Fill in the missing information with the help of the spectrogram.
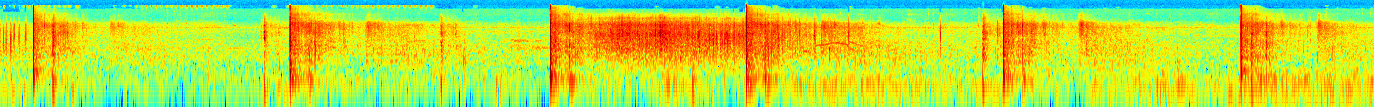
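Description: Aerial fireworks shells bursting: six loud bangs about every two to two and a half seconds, with smaller pops between them.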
